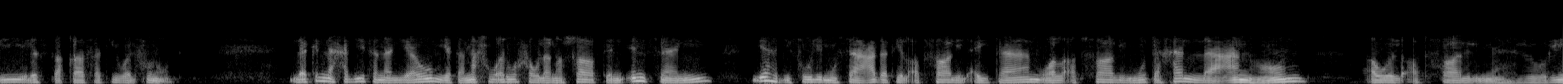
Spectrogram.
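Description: Speech passed through tandem speech coding for its whole length, three low-rate speech coders in a row with G.711 links between them, which fits a chain of GSM full rate, AMR-NB at 7.95 kbit/s and GSM full rate again. Each coder re-encodes the previous one's errors, so the result is rougher, duller and more warbly than a single coding pass. On a spectrogram the energy stops sharply below 4 kHz, and the harmonics look smeared and blotchy rather than cleanly striped. From 11.72 s to the end at 15.63 s there is a time-stretched section. The pace drops abruptly to about 0.67 times the original speed while the pitch holds steady, which makes the speech drag. The likely cause is software fitting the audio to a longer duration by repeating short pieces. On a spectrogram, harmonic spacing stays the same while syllables and gaps widen, and in the waveform the envelopes there stretch out with repeated-looking grains.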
